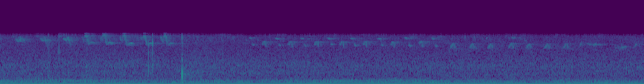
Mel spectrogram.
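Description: A songbird calling in a steady series of short high chirps, about three a second, with one sharp click a little after two seconds in.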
